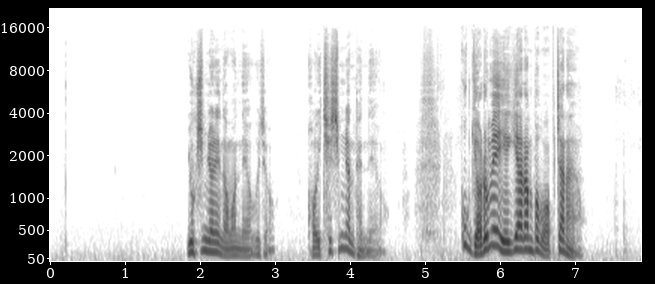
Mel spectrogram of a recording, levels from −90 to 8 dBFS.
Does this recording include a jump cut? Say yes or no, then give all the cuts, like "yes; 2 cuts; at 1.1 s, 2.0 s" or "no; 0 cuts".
yes; 1 cut; at 5.2 s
